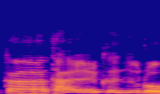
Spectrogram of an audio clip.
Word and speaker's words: 까닭은: 까닭은 같은 경우엔 까달근으로 발음한다.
